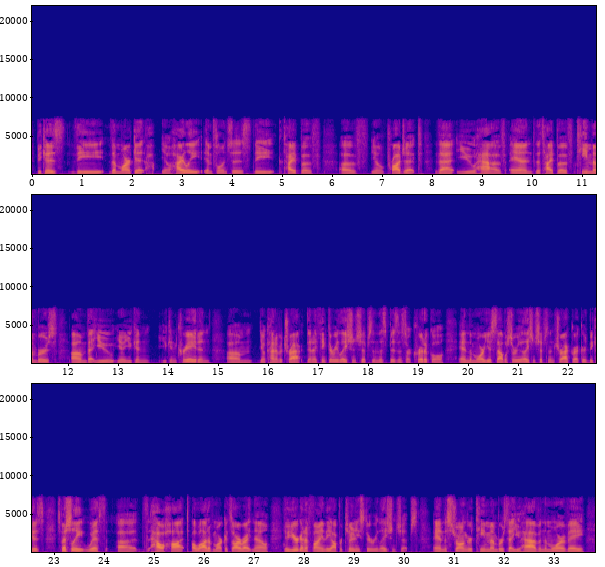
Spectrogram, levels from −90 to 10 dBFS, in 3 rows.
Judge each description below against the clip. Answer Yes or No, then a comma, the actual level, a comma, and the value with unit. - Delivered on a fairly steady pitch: Yes, narrow, 2.0 semitones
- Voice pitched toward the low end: Yes, low, 110 Hz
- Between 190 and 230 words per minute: No, average, 170 wpm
